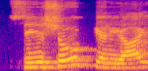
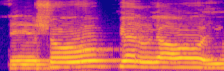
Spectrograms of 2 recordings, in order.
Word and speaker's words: शेषोप्यनुयायी: शेष अपि को लिखा है शेषोपि, शेषो शेषो अपि अनुयायी वर्ग, उच्चारण करेंगे शेषोप्यनुयायी वर्ग। जब हम इसको गाएंगे तो बोलेंगे शेषोप्यनुयायी वर्ग, ऐसा बोलेंगे, ठीक है ना।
